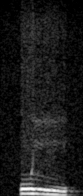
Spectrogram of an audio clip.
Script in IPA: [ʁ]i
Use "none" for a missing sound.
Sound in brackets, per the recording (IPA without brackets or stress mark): w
